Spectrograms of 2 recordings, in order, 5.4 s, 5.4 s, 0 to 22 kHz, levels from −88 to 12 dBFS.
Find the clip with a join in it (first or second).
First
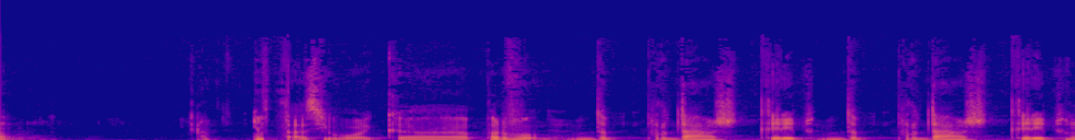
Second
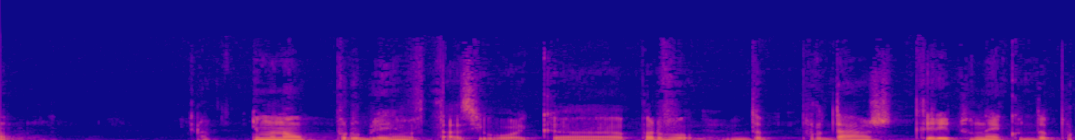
first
